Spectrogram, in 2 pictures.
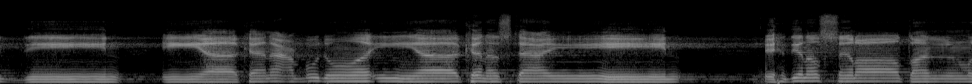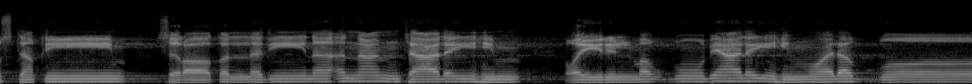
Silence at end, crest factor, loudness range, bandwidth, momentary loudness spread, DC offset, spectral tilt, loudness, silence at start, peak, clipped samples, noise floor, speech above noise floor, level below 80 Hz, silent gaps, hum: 0 s; 20 dB; 3 LU; 11.5 kHz; 10 LU; under 0.1%; -4.5 dB/octave; -30 LUFS; 0 s; -12 dBFS; under 0.1%; -53 dBFS; 21 dB; -70 dBFS; none; none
